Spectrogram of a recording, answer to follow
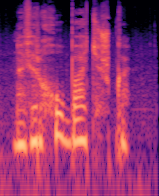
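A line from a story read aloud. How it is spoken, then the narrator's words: Frightened explanation. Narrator (Russian): испуганно пояснил сторож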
